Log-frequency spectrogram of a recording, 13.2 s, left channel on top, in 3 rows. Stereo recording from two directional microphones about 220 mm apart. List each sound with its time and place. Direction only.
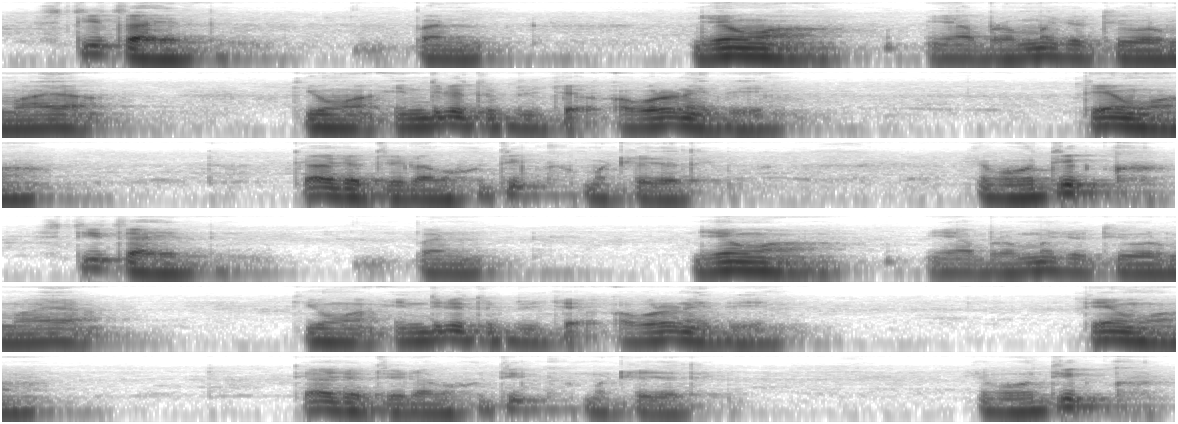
0.1 s speech: 10° left (ahead or behind)
8.4 s speech: 5° left (ahead or behind)
9.8 s speech: 5° left (ahead or behind)
12.5 s speech: 5° left (ahead or behind)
